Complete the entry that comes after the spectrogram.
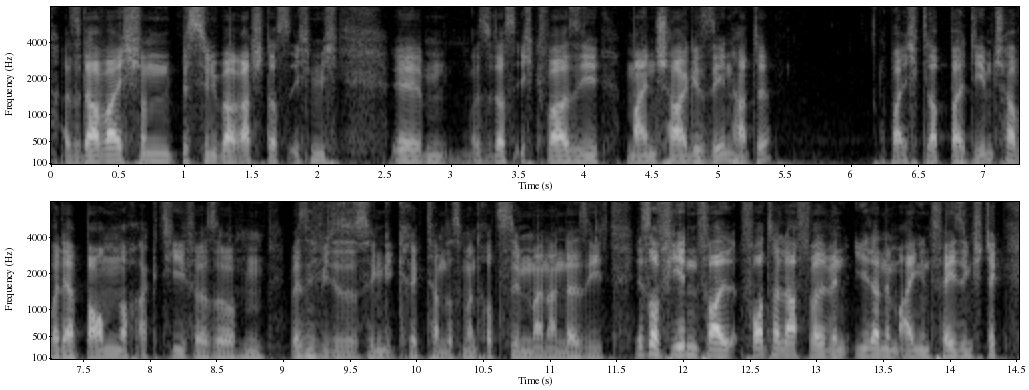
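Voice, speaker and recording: A man's voice: mid-range voice, fairly even intonation, quick pace, fairly bright tone, clean tone, no room sound, clean studio sound. A man giving casual let's play commentary, musing aloud in slangy language. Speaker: gaming streamer playing and commenting.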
